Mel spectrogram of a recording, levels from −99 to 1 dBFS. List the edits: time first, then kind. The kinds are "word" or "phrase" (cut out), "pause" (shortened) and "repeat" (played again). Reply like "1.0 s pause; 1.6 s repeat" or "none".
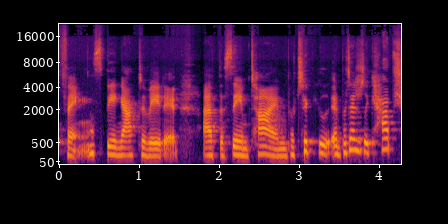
none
